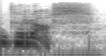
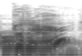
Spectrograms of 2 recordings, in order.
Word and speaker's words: gros: Czy pożyczki, tu akurat jest pożyczka francuska, należy wymawiać zgodnie z tradycją danego języka obcego, w tym wypadku gro, czy też należy wymawiać tak, jak jest ta pożyczka zapisana, a zatem gros.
